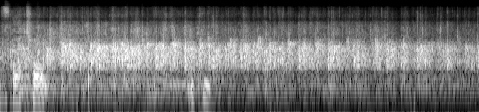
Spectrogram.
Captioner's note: attendees applauding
